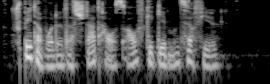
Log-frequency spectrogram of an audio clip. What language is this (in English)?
German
